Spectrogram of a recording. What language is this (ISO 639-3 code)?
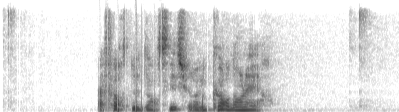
fra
